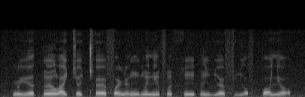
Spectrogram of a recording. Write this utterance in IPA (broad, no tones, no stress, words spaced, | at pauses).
ɳyə̯ kœ̃lˠacœ cʰœfʌ ɳəŋbə̃lʲə̃fə̃ hĩʔə̃ ʎœfʎɔfpɔlʲɔ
